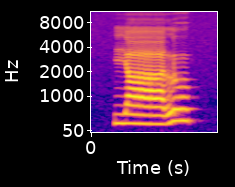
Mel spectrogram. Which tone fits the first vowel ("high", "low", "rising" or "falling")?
low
